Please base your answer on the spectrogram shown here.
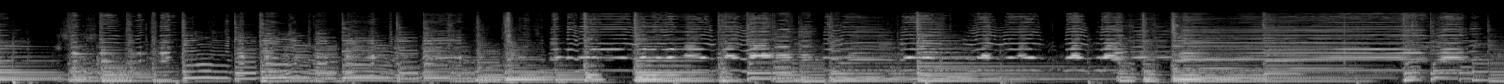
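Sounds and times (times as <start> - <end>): harmonica playing: 0.0 - 15.0
strummed acoustic guitar: 0.0 - 15.0.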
